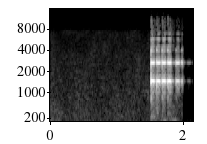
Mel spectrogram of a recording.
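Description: Electronic timer alarm going off about one and a half seconds in: a high, rapidly pulsing beep. It marks the end of the candidate's reading time.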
